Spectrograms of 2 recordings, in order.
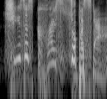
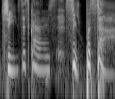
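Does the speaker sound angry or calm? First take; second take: angry; calm. First: It is said in an angry, exasperated way. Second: It is said in a calm, plain way.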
